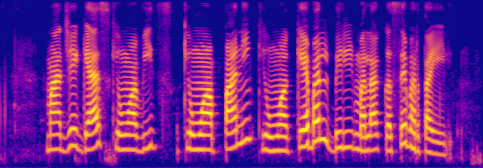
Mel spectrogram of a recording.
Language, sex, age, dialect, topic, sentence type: Marathi, female, 18-24, Northern Konkan, banking, question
